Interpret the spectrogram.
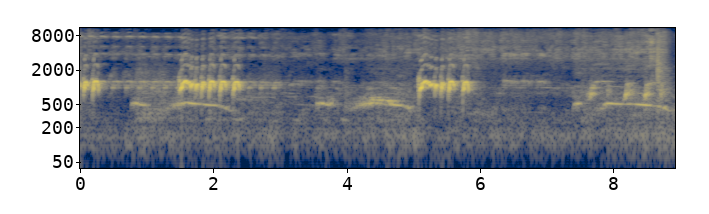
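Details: Local zebra dove calling in ngalun style with a round kung note, used to coax other doves into singing. Loud pulsed coo trills recur every three to four seconds, each followed by a lower, falling, arched coo.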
